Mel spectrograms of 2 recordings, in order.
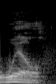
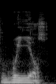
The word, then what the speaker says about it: wheel: you can do this cuz it's wheel see Wy l l wheel it's not will it's wheel it's good advice you're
